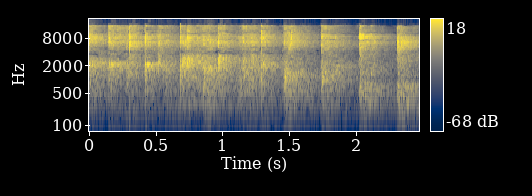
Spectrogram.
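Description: Students in a classroom clap for their classmates, a loose burst of applause coming in uneven rhythmic pulses, moderately close and with no talking over it.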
